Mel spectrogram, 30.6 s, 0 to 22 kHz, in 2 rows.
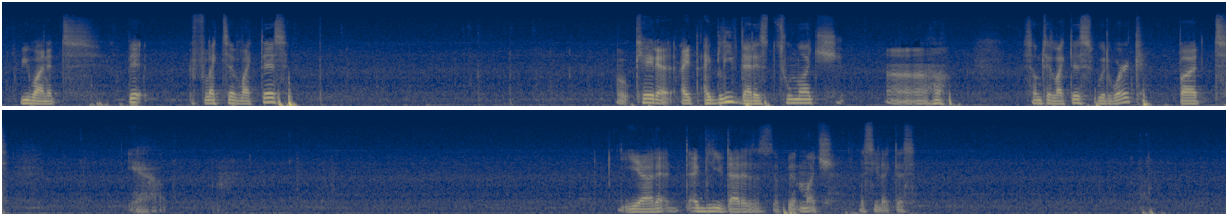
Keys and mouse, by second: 3.1-8.3 drag, 10.0-11.2 drag, 15.3-17.3 drag, 17.4-19.4 drag, 24.7-26.4 drag, 29.5-30.6 drag.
